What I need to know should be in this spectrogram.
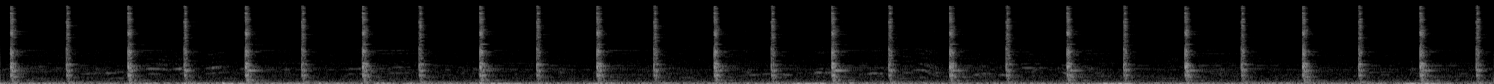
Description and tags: An old grandfather clock is ticking. Unfortunately some background noise, but I think that can be washed out easily with a noisegate or something.
clock, grandfatherclock, grandfather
